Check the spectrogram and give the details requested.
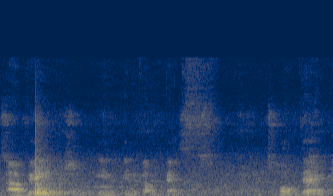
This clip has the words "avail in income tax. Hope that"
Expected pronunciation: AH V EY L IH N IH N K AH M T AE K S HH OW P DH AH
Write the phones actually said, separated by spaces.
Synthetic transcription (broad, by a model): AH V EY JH IH N IH N K AH M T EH S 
